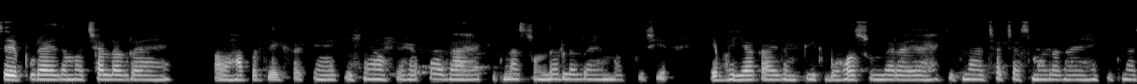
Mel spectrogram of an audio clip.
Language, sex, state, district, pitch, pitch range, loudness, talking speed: Hindi, female, Jharkhand, Sahebganj, 220 Hz, 215-230 Hz, -22 LUFS, 200 wpm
